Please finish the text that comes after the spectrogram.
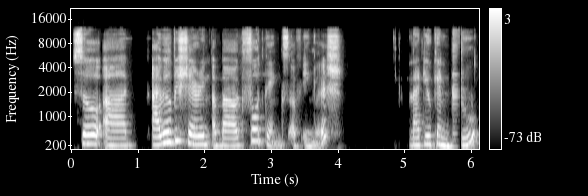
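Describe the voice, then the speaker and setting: A woman's voice: a little high, animated, unhurried. A young woman from Nepal with a Nepali accent, native speaker of Newari, earnestly sharing her English learning story with many fillers. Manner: earnest, explanatory, frequent uh and um fillers. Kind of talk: prepared personal talk to learners.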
